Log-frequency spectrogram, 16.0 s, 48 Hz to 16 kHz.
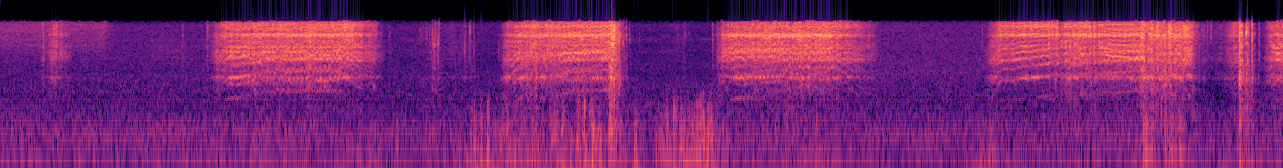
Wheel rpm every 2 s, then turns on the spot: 10, 60, 60, 90, 60, 50, 100, 90.
none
